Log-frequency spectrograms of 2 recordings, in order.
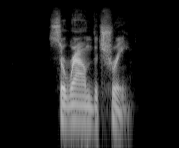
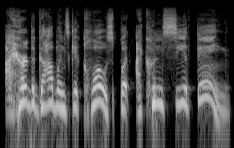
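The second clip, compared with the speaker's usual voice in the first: put-on much higher girl's voice; scared girl; 13 semitones higher than usual. A narrator's reading. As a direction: tell it shaken. Blinded girl reports fear.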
